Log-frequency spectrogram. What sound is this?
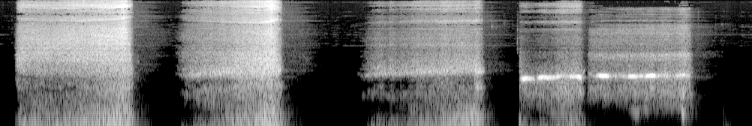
Some blowing sounds created by my own mouth. Recorden on Blue Yeti.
